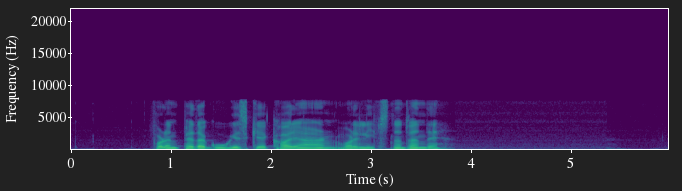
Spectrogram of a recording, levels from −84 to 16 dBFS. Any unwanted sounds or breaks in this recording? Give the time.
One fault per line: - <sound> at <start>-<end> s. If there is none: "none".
none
